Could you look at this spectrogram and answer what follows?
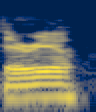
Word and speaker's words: Theriot: Theriot. Yeah, Theriot. Theriot. It's like, I think the French say it like Theriot.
